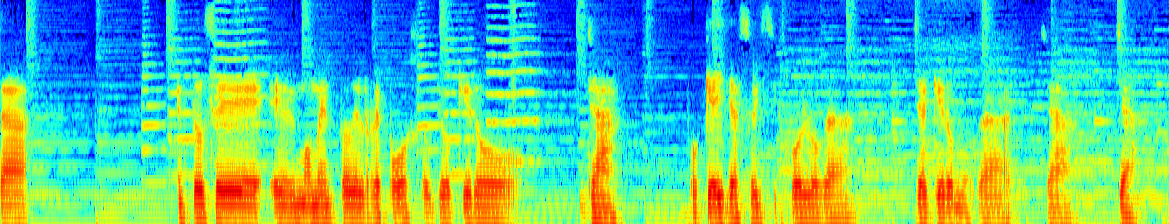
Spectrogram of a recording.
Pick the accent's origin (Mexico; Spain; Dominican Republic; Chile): Chile; Ñuñoa, Santiago Metropolitan Region; born there; nací en Ñuñoa, en el Hospital de Carabineros de Chile, un día 17 de mayo de 1962.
